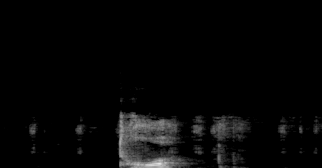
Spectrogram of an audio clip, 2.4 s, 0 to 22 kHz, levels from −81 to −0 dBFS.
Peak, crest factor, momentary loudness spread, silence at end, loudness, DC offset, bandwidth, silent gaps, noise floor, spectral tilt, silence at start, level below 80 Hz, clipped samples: -6 dBFS; 22 dB; 27 LU; 1.1 s; -23 LUFS; under 0.1%; 7.6 kHz; none; -63 dBFS; -4 dB/octave; 0.9 s; -70 dBFS; under 0.1%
